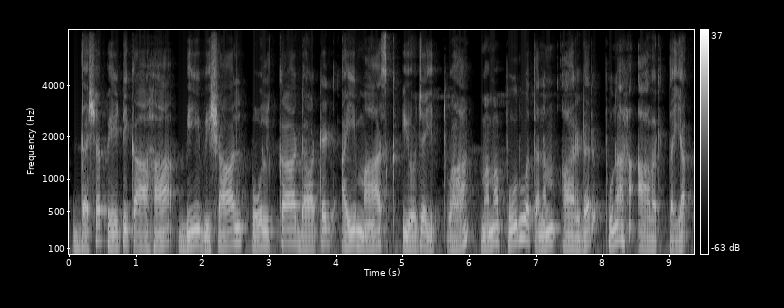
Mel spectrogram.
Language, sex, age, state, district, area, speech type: Sanskrit, male, 30-45, Karnataka, Bangalore Rural, urban, read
